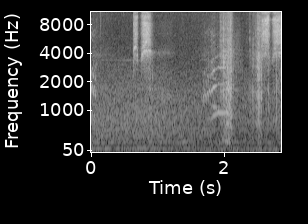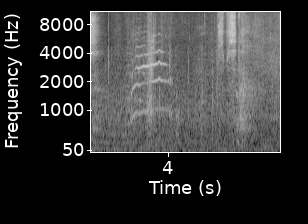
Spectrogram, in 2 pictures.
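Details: Meowing cat being raided by a huge white cat: several short harmonic meows in quick succession, some rising and bending, interspersed with sharp rustling or scuffling bursts and faint background hum.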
